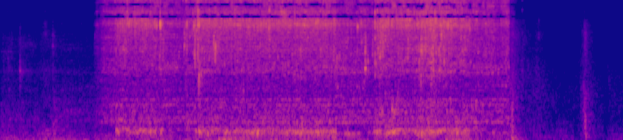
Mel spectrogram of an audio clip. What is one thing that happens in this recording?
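Water runs from a tap and splashes into a sink drain.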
